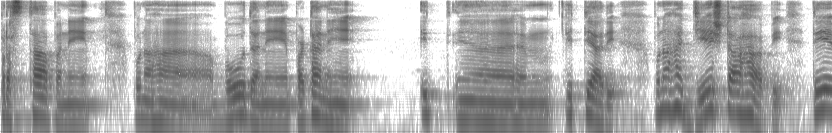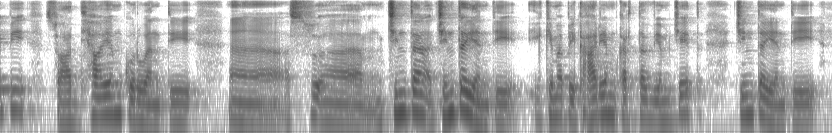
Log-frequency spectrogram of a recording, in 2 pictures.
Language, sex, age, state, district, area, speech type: Sanskrit, male, 18-30, Karnataka, Uttara Kannada, rural, spontaneous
